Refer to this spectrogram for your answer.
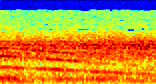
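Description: A car engine hums, its tone sliding gradually lower as the vehicle slows and pulls up, steady and fairly loud with no voices.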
